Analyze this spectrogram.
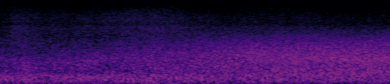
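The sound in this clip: Ocean waves and wind: a steady, dense rush of surf with wind noise that holds an even level throughout, with no voices.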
